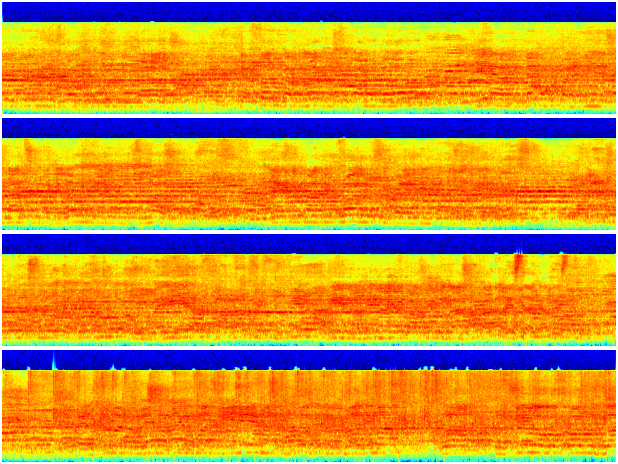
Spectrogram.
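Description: A crowd chatters in an echoing hall.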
